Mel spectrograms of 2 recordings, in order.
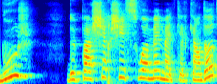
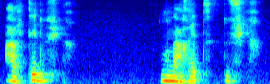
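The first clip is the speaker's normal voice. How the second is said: whisper; 4 semitones lower, 4 dB quieter than usual. Shown as a demonstration. Urging listeners to stop fleeing.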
